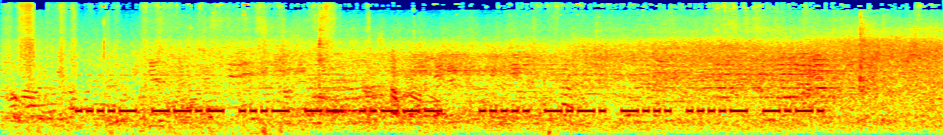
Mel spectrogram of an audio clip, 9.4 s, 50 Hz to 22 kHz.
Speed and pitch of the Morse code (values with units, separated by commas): 22 wpm, 760 Hz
